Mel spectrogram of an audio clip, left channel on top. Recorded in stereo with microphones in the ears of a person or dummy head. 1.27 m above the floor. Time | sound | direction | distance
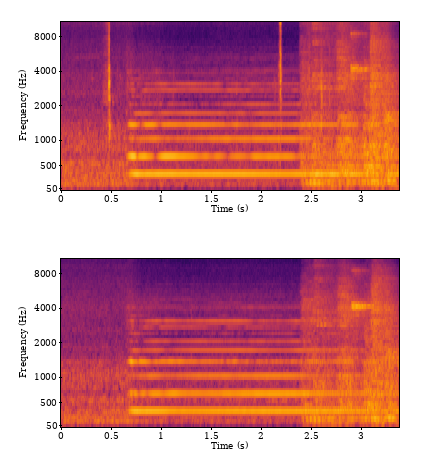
0.6 | a flute | 5° right (ahead or behind) | 1.5 m
2.4 | a sliding door | 90° left | 1.9 m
